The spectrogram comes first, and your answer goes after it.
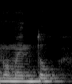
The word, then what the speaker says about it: moment: el verbo era o fue era en ese momento en el que se habla fue o era un momento tranquilo aible cesible fijémonos que la palabra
